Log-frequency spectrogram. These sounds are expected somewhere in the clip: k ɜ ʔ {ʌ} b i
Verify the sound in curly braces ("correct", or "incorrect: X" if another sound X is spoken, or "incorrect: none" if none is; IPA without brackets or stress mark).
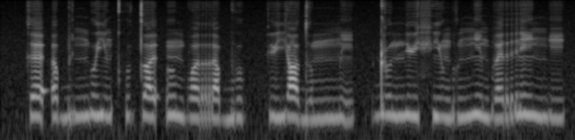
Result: correct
